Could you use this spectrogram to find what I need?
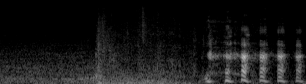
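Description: An explosion bursts loudly.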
